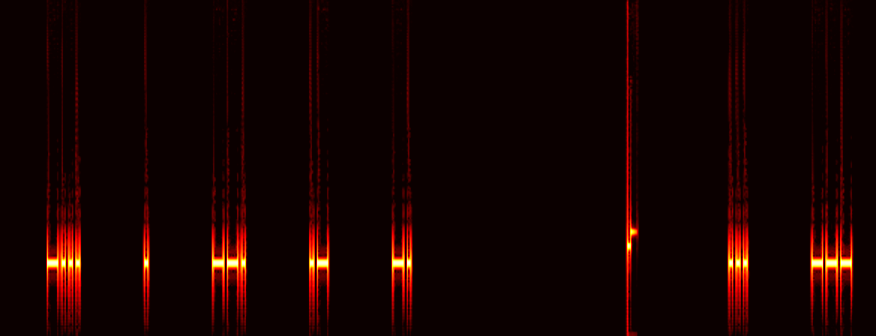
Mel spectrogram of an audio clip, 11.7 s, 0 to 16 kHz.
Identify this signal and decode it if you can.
Morse code, heard as a keyed tone, about 25 wpm, spaced as for 9 wpm, 700 Hz. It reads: BEGAN SO
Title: 6x Character Spacing - Top 300 Words - 25wpm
